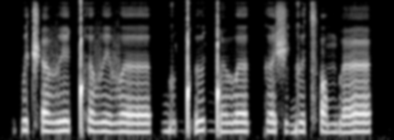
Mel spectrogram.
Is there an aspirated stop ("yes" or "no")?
yes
